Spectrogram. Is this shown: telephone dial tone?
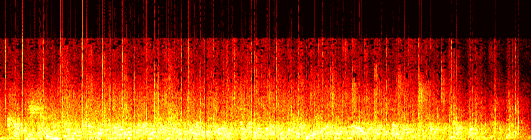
no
